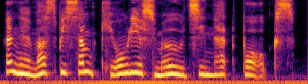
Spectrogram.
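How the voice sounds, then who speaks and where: A woman voicing an inquisitive, mysterious male priest with a polite, gently probing manner, in a story reading. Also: on the high side, measured pace, no room sound, pitched above the performer's own voice, close to an everyday voice. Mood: persuasive, curious.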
